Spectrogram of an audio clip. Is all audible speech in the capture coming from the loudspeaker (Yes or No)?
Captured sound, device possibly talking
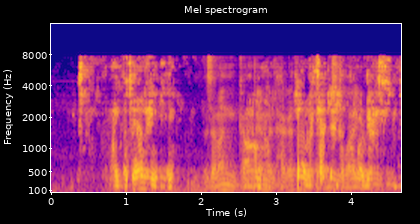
No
